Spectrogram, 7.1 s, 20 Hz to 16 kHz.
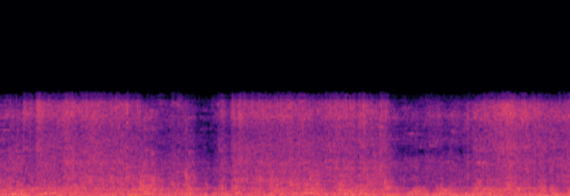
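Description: Komatsu PC210 hydraulic excavators demolishing brick and concrete buildings: a steady diesel engine hum under a continuous crunching of masonry breaking and falling.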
